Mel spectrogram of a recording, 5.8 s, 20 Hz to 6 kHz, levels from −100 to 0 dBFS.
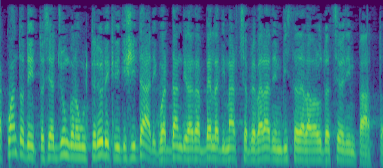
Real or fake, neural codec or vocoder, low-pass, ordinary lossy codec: real; none; 5.4 kHz; none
